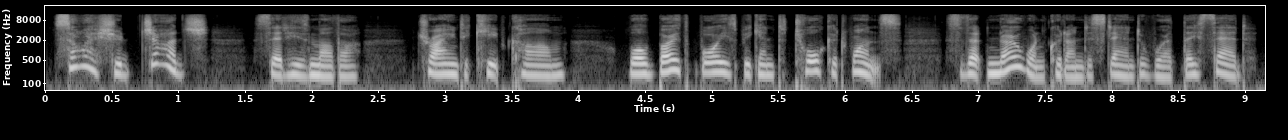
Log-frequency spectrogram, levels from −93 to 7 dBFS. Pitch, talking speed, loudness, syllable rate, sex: 210 Hz, 190 wpm, -20 LUFS, 4.8 syllables/s, female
